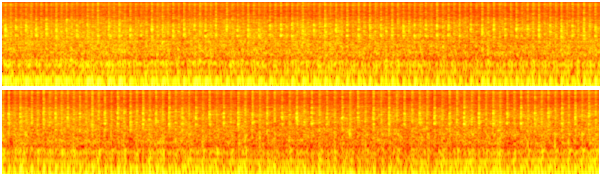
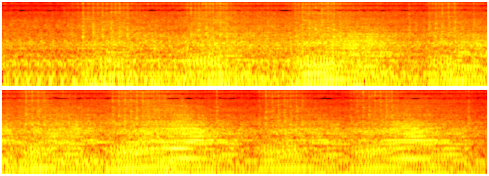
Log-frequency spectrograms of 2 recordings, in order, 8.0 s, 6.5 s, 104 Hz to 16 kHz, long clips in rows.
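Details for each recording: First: Fiat 126p two-cylinder engine after valve clearance adjustment, just started; rough idle with loud rasp and uneven chuffing, owner thinks it is farting from the exhaust; exhaust popping. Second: Fiat 126p two-cylinder engine after refilling and bleeding the water cooling system; engine swells and settles through throttle blips, firing evenly without knocks; temperature normal, cooling fan switches on before half-gauge; normal running.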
